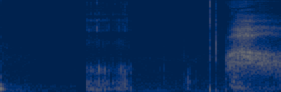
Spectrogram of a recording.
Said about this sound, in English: I hope that picked up. The slurping.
